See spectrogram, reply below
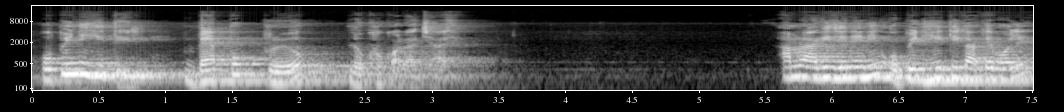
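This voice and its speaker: Guy giving a lesson, repeats example words letter by letter, echoey muffled room, long reverb. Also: dark tone. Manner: repeats and spells out example words, stressing the first word of each example. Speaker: teacher. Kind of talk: spoken lecture on Bengali dialects. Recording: echoey, dull, low-fidelity room.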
